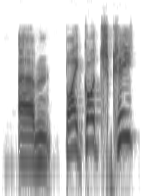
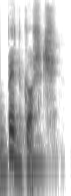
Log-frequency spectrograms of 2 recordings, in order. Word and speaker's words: Bydgoszcz: By Gotschke? – The first letter was right, yes. – Okay. – Everything else less so. Bydgoszcz is how you pronounce Bydgoszcz.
